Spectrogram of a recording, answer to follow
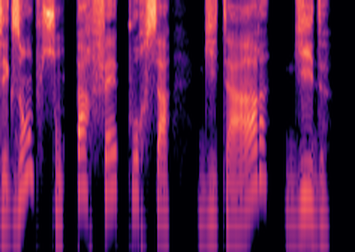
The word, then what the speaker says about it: guitare: Guitare, guide. Sans ce fameux U, on devrait prononcer gitar et j. Le Up pour avoir le bon son.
